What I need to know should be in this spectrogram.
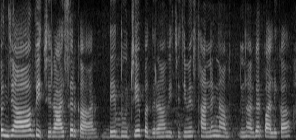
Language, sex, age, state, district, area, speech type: Punjabi, female, 45-60, Punjab, Jalandhar, urban, spontaneous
